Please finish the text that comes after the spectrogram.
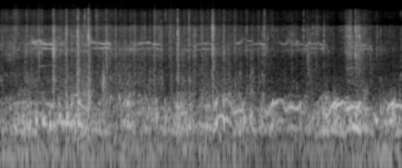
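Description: Kamagar pigeons, a female with a zeera Kamagar male, coo in a steady series of low, throaty calls close by, with faint higher chirps above and a light background hiss.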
